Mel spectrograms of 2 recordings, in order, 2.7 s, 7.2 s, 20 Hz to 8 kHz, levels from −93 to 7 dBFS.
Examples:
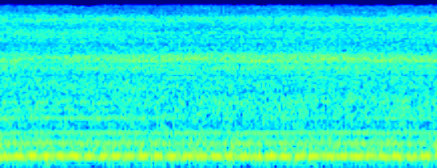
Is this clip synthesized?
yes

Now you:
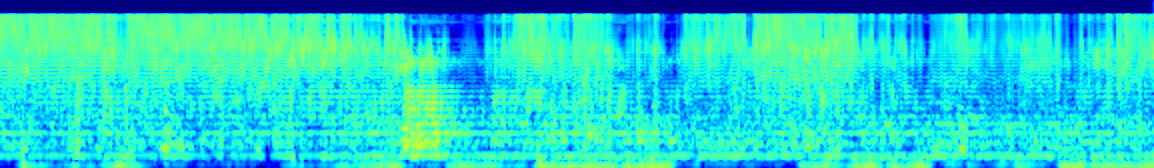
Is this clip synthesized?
yes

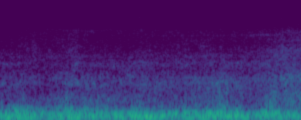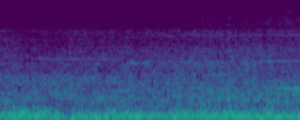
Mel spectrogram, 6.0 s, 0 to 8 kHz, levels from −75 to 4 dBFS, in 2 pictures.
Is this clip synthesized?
no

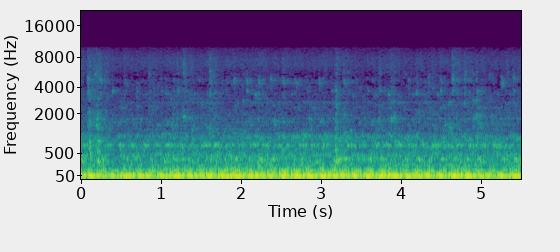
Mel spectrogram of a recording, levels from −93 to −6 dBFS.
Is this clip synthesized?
no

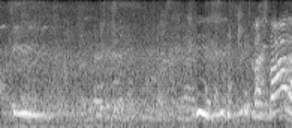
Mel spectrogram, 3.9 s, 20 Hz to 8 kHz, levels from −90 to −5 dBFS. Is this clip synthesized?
no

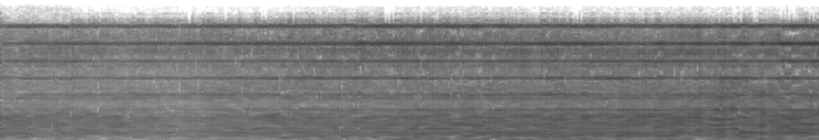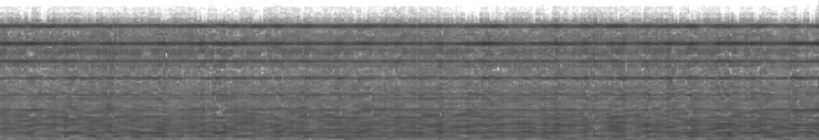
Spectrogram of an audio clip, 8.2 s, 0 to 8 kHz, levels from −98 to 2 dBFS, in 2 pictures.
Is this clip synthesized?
yes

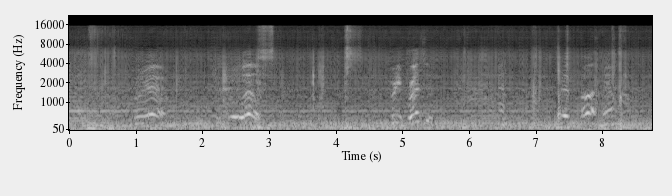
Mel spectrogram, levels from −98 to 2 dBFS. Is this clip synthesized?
yes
